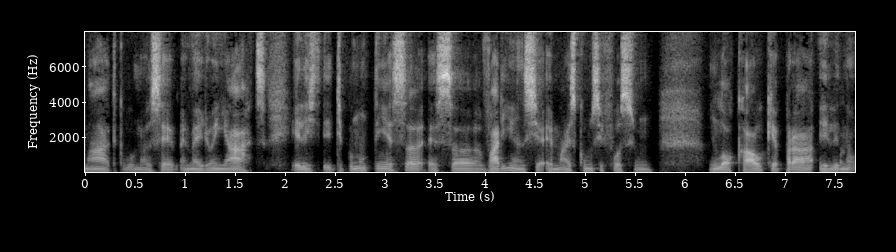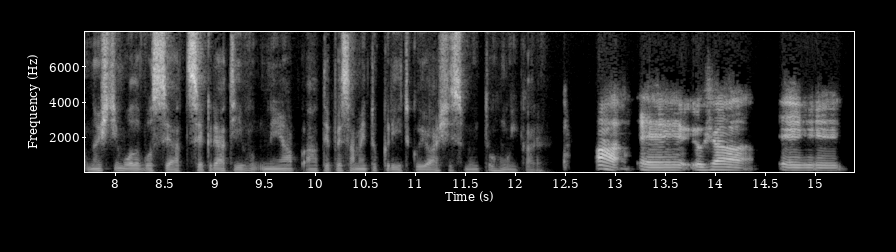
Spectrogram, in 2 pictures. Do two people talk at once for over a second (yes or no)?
no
